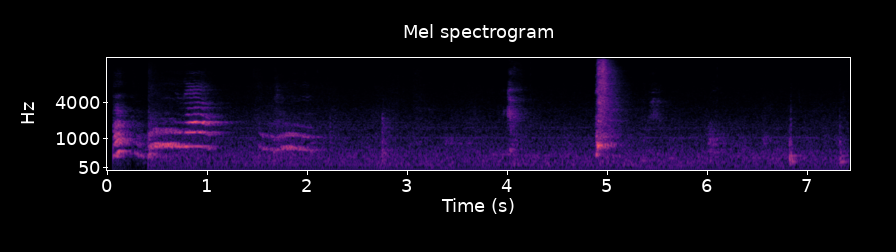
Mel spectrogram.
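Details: A white cat at home gives two drawn-out, wavering meows in the opening two seconds, followed by quieter clicks and short sharp household noises in a small room.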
